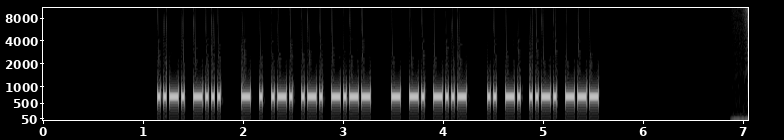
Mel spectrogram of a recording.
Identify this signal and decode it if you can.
Morse code, heard as a keyed tone, about 40 wpm, 700 Hz. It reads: FB TERRY TNX INFO
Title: Practice QSO - Exchange 3 - More Info - 40wpm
